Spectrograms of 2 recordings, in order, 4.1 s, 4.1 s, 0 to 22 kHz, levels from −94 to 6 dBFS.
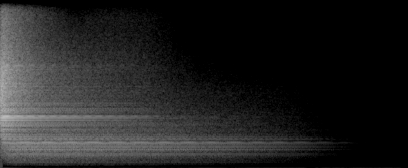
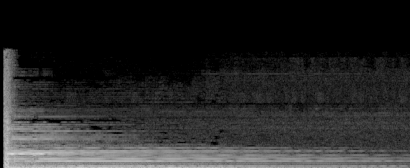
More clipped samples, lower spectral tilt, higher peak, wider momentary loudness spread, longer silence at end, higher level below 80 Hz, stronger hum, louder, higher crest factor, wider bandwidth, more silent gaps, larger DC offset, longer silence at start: neither; second, 9 dB/octave vs -4.5 dB/octave; second, -8 dBFS vs 0 dBFS; about the same, 24 LU vs 22 LU; first, 1.95 s vs 0 s; second, under -90 dBFS vs -24 dBFS; neither; second, -30 LUFS vs -20 LUFS; first, 26 dB vs 20 dB; first, over 20 kHz vs 15.5 kHz; neither; neither; about the same, 0 s vs 0.05 s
